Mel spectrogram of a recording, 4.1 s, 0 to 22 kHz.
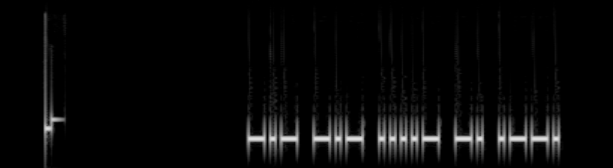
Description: Morse code, heard as a keyed tone, about 31 wpm, 700 Hz. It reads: KK4NP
